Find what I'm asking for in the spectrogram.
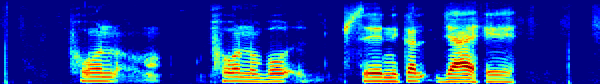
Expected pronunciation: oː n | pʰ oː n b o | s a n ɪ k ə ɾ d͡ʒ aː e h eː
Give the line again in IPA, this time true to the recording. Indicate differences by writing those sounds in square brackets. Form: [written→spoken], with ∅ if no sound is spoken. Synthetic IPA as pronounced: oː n | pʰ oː n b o | s [a→e] n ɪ k ə [ɾ→l] d͡ʒ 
